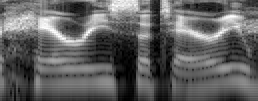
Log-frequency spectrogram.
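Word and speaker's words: Harri Säteri: We're saying that right? Yes. Is that how you say it? I heard Harri Satari, but I've heard that's boring. I've heard Harri Sateri way more.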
